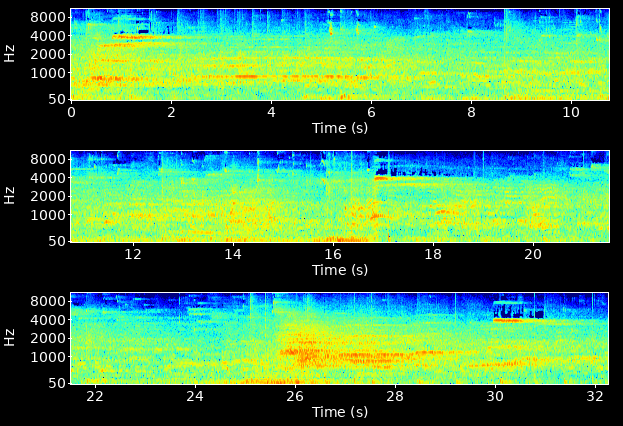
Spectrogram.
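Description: Indoor volleyball play echoing in a large gym: ball hits and players' shouts and calls, with short high referee's whistle blasts about a second in and again midway. Near the end, shouting and cheering grow louder as a point is won.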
